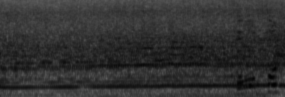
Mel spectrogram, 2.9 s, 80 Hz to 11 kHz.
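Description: V8 SuperTrucks racing out of the final corner at Twin Ring Motegi, a sustained engine drone with layered harmonic tones and a rising rev near the end, steady and moderately close with no talking.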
